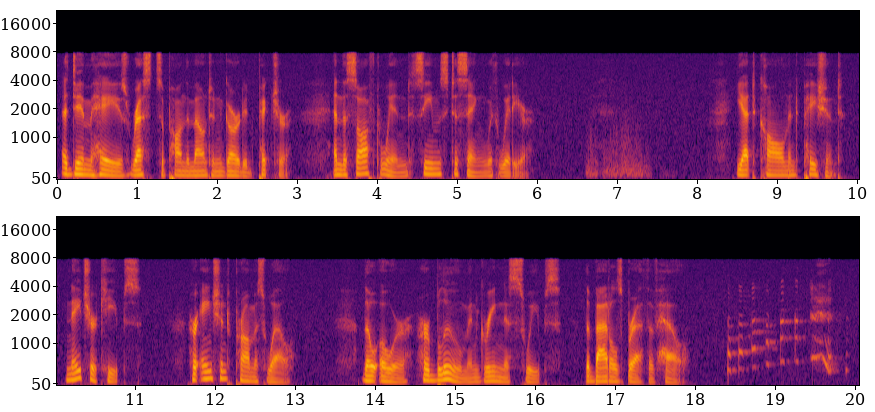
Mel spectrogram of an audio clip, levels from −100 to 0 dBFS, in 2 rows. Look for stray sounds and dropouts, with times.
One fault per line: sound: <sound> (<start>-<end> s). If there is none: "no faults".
sound: sigh (6.6-7.8 s)
sound: laugh (18.4-19.9 s)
